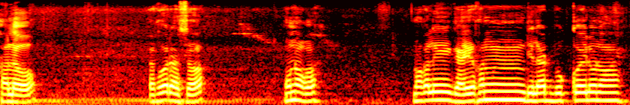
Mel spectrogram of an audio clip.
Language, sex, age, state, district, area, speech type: Assamese, male, 18-30, Assam, Dhemaji, rural, spontaneous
